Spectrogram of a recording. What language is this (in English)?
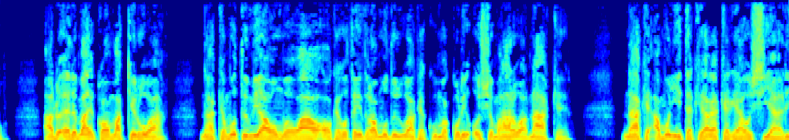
Kikuyu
